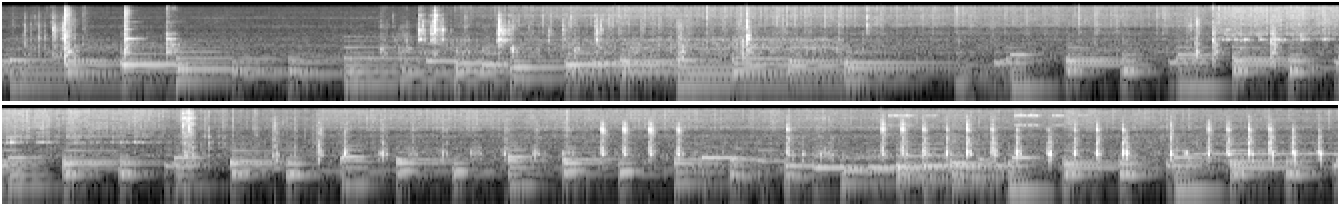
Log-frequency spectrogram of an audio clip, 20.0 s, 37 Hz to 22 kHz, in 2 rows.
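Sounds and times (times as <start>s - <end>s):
background music: 0.0s - 20.0s
vegetables sizzling in oil: 2.7s - 20.0s
pan clatter: 2.8s - 6.6s, 8.1s - 20.0s.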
